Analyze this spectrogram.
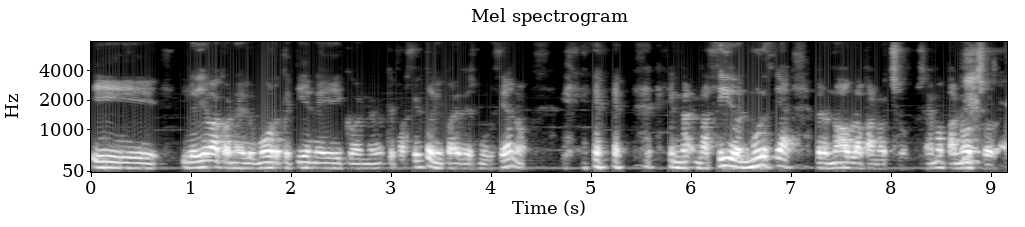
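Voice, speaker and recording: The pace is moderate. Long pauses come often. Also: man. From Spain, Madrid. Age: 60s. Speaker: medical translator. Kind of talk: interview.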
